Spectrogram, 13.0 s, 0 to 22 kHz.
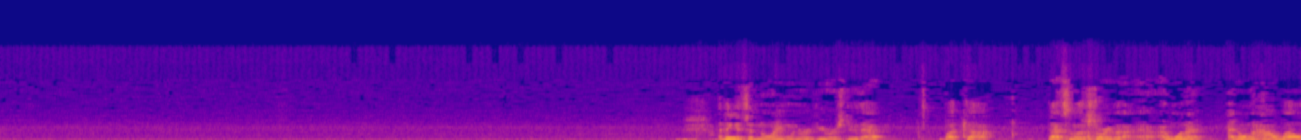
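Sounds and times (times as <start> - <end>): faint low hum: 0.0 - 13.0
microphone hiss: 0.0 - 13.0.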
